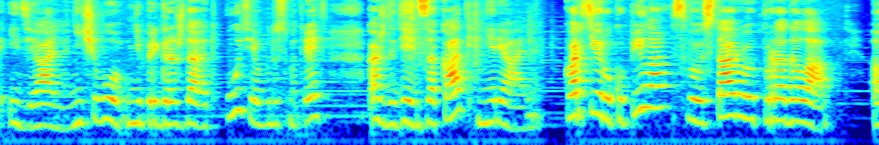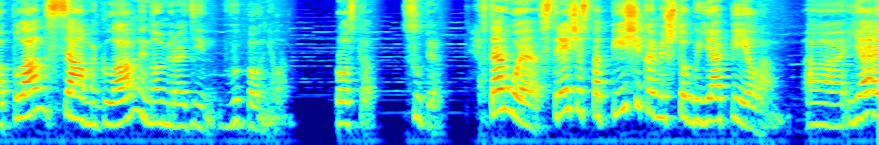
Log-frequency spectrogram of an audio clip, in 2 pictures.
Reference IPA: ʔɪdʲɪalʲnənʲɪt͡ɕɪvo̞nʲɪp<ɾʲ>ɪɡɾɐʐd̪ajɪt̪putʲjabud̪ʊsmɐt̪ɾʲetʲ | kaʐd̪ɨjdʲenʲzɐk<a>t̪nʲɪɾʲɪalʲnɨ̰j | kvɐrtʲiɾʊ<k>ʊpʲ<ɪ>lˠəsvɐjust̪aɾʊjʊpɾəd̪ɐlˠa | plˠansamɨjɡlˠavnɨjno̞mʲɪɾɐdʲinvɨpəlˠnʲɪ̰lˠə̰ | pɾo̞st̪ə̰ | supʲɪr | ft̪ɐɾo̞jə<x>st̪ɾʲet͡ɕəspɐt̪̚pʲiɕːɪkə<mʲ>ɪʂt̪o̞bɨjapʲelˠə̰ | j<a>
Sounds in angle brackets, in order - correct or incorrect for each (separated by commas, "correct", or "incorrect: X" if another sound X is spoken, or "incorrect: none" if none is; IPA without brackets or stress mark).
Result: correct, correct, correct, incorrect: i, incorrect: f, correct, correct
